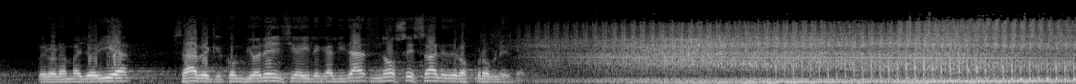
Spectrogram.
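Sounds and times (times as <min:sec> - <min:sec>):
speech: 0:00.4 - 0:05.5
helicopter rotor running: 0:05.2 - 0:10.7.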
